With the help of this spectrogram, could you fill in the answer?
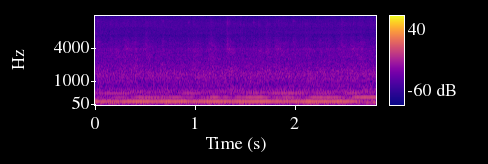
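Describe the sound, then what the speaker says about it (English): Race car engine from GTA V driving at speed, a steady mid-pitched engine drone with a sustained whine holding near and loud for the whole stretch, no voices over it. "the car seems pretty fast"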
